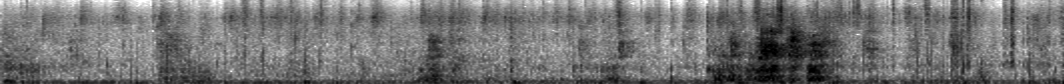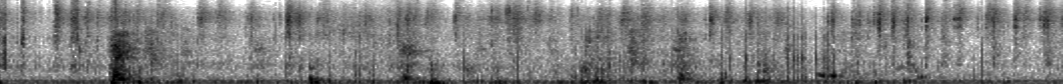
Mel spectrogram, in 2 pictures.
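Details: Labrador Retriever puppy, a young female, getting carried away while roughly playing with her teddy bear; low scuffles and short noises, with one strong harmonic whine-growl outburst midway, followed by softer intermittent sounds.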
